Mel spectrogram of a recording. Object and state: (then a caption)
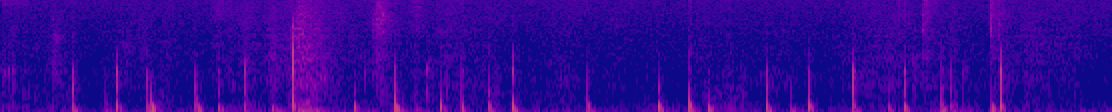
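Cork board tapped. Fingers tap quickly and irregularly on a cork board, giving about two dozen dull, muffled thuds. Each tap is short and low, with almost no ring and little brightness.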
